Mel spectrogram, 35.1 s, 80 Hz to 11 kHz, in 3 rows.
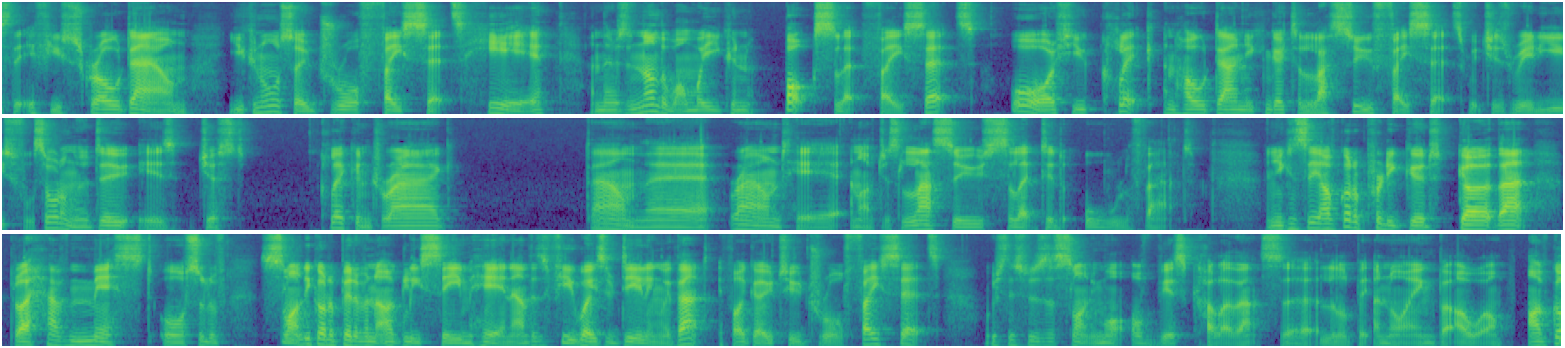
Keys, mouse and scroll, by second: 0.5-2.8 scroll down 1, 4.2-5.6 scroll down 1, 7.4 click, 9.7-10.4 scroll down 1, 10.7 shift+middle click, 11.8 scroll up 1, 11.9 shift+middle click, 12.3-14.0 scroll down 1, 14.0 click, 18.6 middle click, 20.3 shift+middle click, 20.5-21.2 scroll up 1, 21.2 middle click, 21.9 shift+middle click, 22.0-23.0 scroll up 1, 23.0 middle click, 24.0-24.3 scroll down 1, 24.3 middle click, 24.9 shift+middle click, 26.1-26.5 scroll up 1, 26.7 shift+middle click, 26.8 middle click, 26.8 shift+middle click, 28.4-29.4 scroll up 1, 29.4 click, 30.0 scroll up 1, 30.9-31.3 scroll down 1, 32.4-32.8 scroll up 1.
